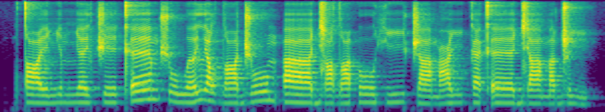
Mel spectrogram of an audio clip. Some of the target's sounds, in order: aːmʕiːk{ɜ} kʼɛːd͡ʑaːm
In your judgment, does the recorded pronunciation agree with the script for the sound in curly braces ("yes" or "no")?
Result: no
